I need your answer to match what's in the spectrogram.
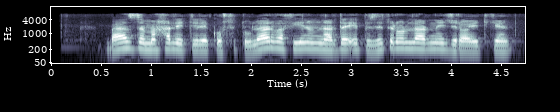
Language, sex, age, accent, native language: Uzbek, male, under 19, Andijon, Uzbek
